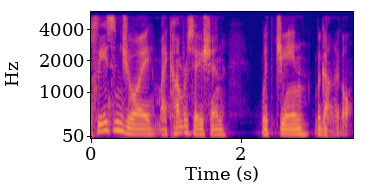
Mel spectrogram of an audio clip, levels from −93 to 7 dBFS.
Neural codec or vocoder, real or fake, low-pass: none; real; 5.4 kHz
